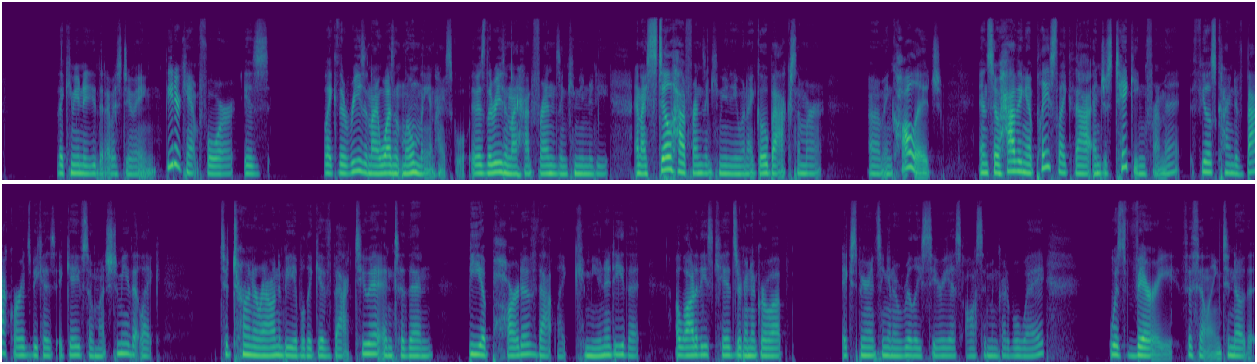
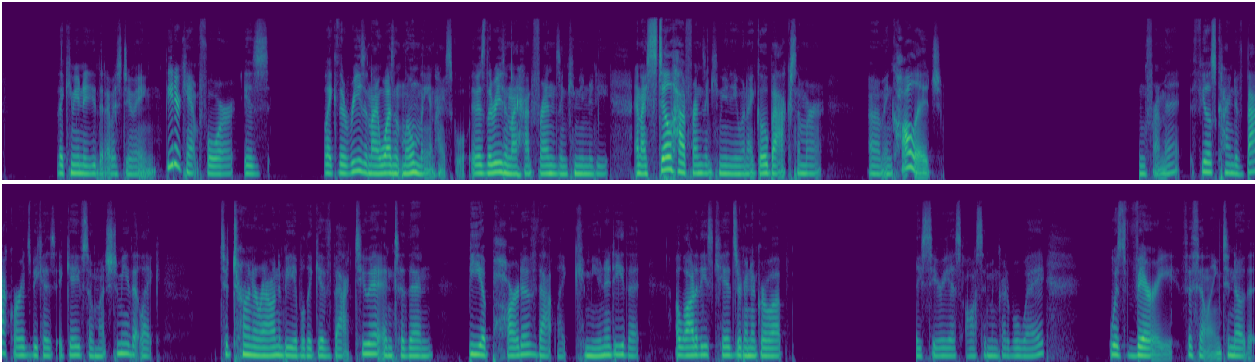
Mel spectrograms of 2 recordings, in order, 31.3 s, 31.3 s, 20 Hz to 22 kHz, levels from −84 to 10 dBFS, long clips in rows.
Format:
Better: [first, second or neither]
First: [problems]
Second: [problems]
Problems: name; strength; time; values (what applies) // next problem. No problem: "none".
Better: first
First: none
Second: audio cutting out; at 12 s for 2.5 s and at 26 s for 1.5 s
